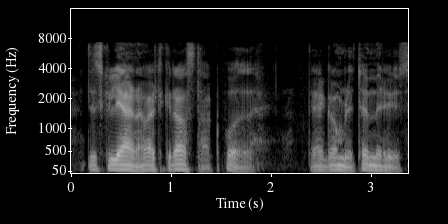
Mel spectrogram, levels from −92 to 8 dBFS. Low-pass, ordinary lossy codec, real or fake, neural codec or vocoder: 7.2 kHz; none; real; none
